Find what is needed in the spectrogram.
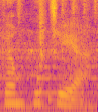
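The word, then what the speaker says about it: កម្ពុជា: Nama resmi Kamboja dalam bahasa Khmer adalah yang diucapkan Kampuchea.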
